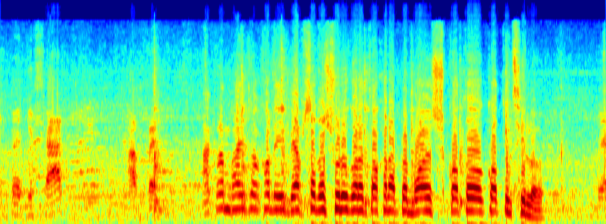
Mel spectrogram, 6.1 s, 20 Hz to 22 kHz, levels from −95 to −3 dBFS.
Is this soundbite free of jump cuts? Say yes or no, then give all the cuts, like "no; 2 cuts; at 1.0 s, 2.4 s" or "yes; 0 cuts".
yes; 0 cuts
